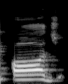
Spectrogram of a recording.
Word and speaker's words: cause: अब जैसे CAUSE, इसमें फिर से AU आ गया, इसको पढ़ेंगे कॉज, ठीक है ना, कॉज।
